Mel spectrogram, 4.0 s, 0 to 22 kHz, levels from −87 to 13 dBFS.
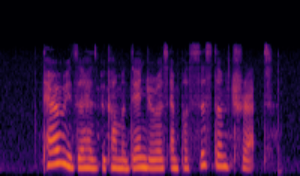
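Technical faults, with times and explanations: Nothing technical gets in the way here; the speech just runs along with no dropouts, glitches or other trouble to point to.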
